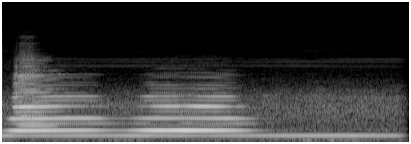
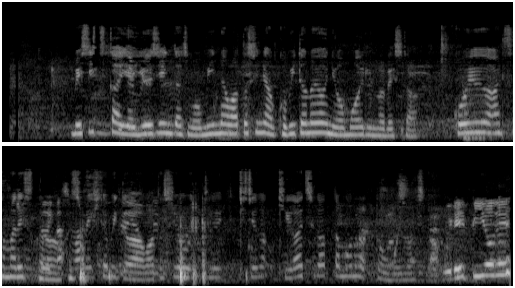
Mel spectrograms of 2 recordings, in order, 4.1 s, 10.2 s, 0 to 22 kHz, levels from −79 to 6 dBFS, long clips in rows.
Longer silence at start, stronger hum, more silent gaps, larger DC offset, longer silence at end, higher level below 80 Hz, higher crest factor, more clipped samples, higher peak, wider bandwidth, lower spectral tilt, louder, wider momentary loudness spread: about the same, 0 s vs 0.1 s; neither; neither; neither; about the same, 0.05 s vs 0 s; first, -48 dBFS vs -74 dBFS; second, 14 dB vs 24 dB; neither; about the same, -4 dBFS vs -2 dBFS; second, 5.2 kHz vs 11.5 kHz; first, -8.5 dB/octave vs -4.5 dB/octave; first, -17 LUFS vs -27 LUFS; about the same, 13 LU vs 14 LU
